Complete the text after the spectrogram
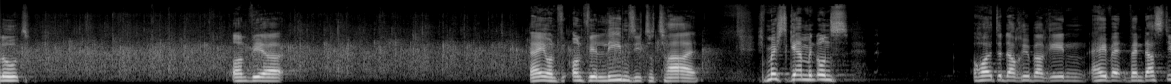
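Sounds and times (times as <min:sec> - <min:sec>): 
speech: 0:00.0 - 0:00.4, 0:02.3 - 0:03.0, 0:05.3 - 0:08.6, 0:09.7 - 0:11.7
audience applause: 0:00.0 - 0:07.3.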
